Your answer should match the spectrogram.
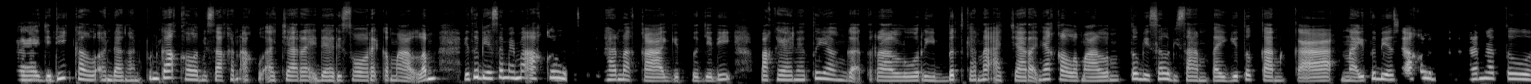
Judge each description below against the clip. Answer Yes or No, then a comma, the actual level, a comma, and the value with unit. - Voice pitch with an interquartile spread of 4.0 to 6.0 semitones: Yes, average, 4.6 semitones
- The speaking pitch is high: Yes, high, 205 Hz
